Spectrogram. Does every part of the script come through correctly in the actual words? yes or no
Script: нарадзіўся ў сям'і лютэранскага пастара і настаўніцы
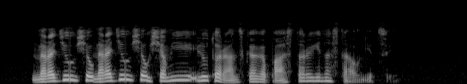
no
